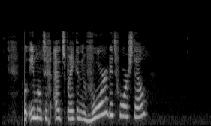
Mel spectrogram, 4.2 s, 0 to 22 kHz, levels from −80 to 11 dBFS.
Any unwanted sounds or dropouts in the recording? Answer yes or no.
yes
